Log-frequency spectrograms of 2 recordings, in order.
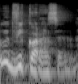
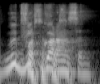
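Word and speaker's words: Ludwig Göransson: É Ludwig Goransson. Acho que eu estou confiante nesta minha pronúncia. – Ludwig Goransson.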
